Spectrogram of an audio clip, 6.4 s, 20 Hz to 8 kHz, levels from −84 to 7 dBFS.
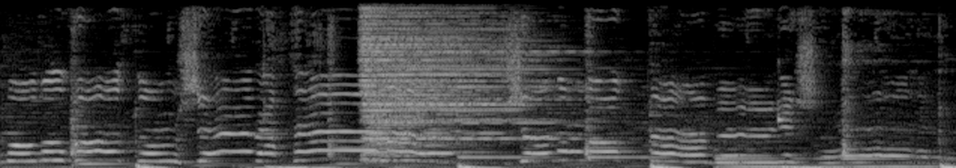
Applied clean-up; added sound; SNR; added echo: classical method log-MMSE.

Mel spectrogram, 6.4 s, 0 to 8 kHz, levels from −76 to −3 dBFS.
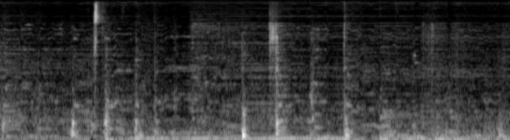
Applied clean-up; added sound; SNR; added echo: neural mask model DeepFilterNet 3.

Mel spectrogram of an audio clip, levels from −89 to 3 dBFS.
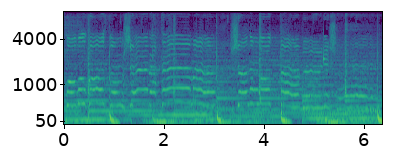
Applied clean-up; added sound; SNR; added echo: none; none; none; none.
